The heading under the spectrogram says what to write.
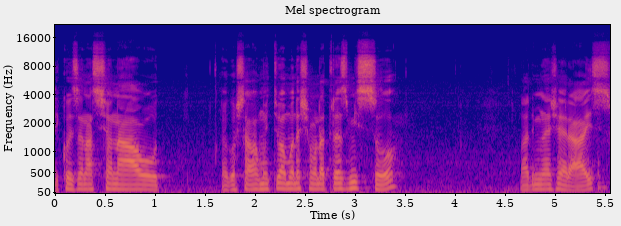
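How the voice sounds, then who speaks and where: A man with a bright, sharp tone and medium pitch talks fairly quickly with fairly even intonation, leaving long, frequent pauses. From Brazil, Natal, Rio Grande do Norte. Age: 20s. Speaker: singer-songwriter and music producer. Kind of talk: interview. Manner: casual, hesitant with fillers.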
